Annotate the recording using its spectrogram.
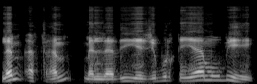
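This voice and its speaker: A man reading short phrases for a language lesson, saying each one twice, slowly and clearly. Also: a little high, expressive, sharp tone, no echo. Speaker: language teacher.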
